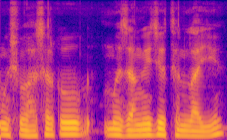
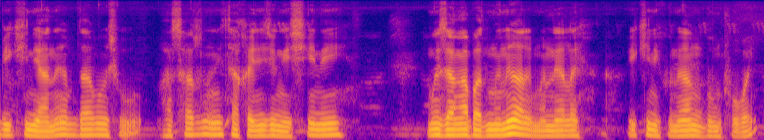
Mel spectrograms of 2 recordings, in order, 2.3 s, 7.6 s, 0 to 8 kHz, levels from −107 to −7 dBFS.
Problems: none marked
